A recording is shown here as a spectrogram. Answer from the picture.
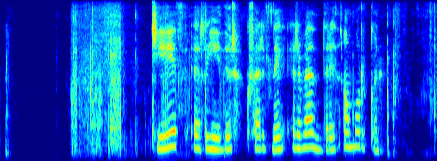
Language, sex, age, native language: Icelandic, female, 30-39, Icelandic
